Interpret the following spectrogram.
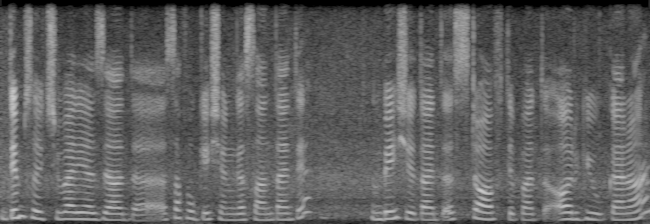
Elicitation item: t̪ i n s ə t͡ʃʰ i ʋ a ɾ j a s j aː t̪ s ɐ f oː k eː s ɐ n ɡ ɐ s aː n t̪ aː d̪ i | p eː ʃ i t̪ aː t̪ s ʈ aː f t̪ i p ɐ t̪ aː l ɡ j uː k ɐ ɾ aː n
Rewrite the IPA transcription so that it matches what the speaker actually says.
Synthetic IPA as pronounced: t̪ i m s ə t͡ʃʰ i ʋ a ɾ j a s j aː d̪ s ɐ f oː k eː ʃ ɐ n ɡ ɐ s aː n t̪ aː t̪ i | b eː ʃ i t̪ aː t̪ s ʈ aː f t̪ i p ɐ t̪ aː ɾ ɡ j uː k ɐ ɾ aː n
